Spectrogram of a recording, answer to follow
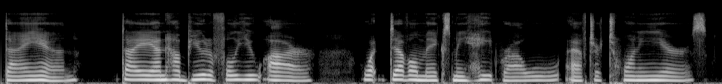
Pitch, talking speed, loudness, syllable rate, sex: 195 Hz, 125 wpm, -15 LUFS, 3.9 syllables/s, female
